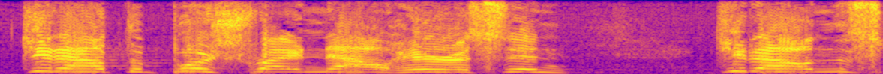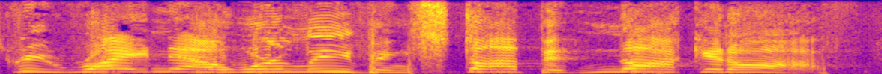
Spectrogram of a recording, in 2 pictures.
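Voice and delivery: loud, high furious dad yell; angry yell. Retold or imitated. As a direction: bellow orders at a misbehaving kid. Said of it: "all we hear him yell".

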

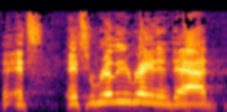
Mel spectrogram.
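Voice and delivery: "really raining" pushed out high and loud; a daughter pleading loudly on the phone; urgent daughter. Retold or imitated. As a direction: daughter stuck in the rain, calling dad to come, raising her voice. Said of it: "She says".

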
